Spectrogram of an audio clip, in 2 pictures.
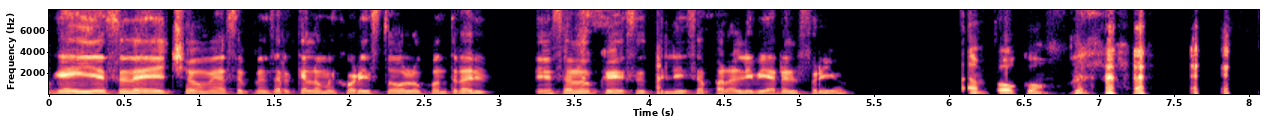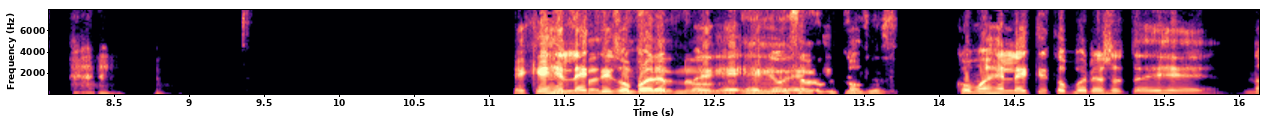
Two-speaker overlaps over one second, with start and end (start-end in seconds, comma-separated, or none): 11.3-13.5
